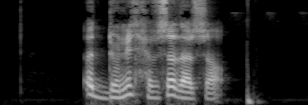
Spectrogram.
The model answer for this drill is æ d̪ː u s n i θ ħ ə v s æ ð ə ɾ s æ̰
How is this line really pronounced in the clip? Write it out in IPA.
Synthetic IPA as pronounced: æ d̪ː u n i θ ħ ə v s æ ð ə ɾ s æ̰

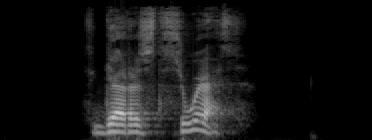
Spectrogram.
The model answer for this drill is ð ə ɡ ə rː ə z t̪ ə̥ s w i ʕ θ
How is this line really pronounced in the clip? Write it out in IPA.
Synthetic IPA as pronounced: θ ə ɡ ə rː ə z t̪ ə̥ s w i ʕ θ

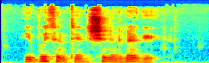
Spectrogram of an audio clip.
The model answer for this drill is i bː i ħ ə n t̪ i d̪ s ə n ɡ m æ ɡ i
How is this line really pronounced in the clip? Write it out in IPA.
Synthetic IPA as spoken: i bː i θ ə n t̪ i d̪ ʃ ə n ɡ n æ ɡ i

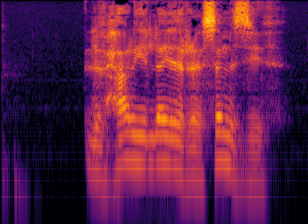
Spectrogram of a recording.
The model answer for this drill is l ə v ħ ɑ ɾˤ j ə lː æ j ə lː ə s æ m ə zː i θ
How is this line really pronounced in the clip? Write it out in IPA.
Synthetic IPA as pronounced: l ə v ħ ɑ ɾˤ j ə lː æ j ə rː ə s æ m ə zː i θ

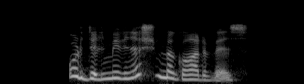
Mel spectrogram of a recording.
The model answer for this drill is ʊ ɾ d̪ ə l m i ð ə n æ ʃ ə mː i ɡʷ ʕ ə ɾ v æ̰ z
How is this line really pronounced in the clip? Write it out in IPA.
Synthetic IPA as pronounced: ʊ ɾ d̪ ə l m i ð ə n æ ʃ ə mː æ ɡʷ ʁ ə ɾ v æ̰ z

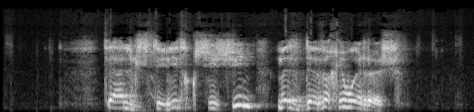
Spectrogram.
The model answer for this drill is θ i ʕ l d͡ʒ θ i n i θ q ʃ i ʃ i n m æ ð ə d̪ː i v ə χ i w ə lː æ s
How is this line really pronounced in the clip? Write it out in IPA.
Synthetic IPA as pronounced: θ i ʕ l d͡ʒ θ i n i θ q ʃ i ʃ i n m æ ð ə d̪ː æ v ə χ i w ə rː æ ʃ

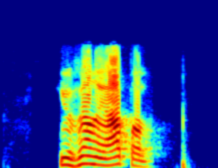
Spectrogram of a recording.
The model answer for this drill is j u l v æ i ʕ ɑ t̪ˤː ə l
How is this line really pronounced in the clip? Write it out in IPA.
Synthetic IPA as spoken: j u v æ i ʕ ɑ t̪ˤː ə l

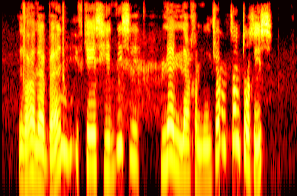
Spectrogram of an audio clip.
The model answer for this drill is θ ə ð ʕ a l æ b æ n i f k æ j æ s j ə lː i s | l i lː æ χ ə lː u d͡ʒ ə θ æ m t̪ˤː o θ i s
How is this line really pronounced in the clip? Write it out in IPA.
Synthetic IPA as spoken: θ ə ð ʁ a l æ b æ n i f k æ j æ s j ə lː i s | l æ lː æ χ ə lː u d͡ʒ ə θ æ m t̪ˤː o θ i s

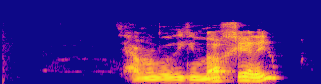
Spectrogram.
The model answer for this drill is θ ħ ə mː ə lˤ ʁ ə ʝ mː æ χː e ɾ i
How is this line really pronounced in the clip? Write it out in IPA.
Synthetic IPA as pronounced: θ ħ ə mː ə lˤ ð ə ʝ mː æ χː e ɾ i

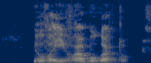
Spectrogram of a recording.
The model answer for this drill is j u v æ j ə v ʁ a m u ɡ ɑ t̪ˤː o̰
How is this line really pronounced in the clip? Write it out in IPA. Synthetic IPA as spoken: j u v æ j ə v ʁ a b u ɡ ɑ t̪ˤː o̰

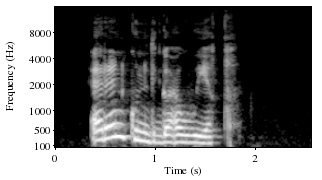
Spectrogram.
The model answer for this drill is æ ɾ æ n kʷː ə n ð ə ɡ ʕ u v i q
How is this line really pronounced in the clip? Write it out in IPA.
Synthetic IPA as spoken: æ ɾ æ n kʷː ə n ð ə ɡ ʕ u w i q

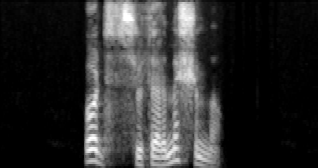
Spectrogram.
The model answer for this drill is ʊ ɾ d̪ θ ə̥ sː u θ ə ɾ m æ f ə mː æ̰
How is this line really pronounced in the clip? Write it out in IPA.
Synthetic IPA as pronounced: ʊ ɾ d̪ θ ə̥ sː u θ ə ɾ m æ ʃ ə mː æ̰

